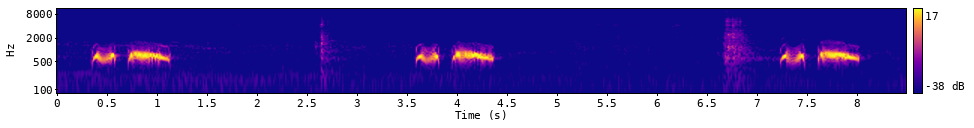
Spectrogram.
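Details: Female spotted dove calling to excite a male, repeating a low cooing phrase three times about every three and a half seconds, each a quick doubled note then a longer drawn coo, with a few sharp clicks between.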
